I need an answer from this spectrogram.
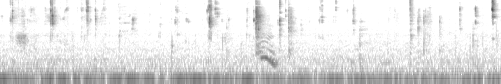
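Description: Close-miked chewing of chewy tteokbokki rice cakes: irregular wet mouth clicks and smacks, several a second. A brief falling hum about four seconds in.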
